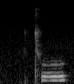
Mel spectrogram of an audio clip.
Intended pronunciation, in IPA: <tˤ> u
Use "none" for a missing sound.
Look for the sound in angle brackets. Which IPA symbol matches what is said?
tʰ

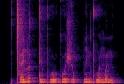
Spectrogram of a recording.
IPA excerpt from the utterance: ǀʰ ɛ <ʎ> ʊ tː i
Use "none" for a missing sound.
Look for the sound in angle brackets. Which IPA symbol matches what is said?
ʎ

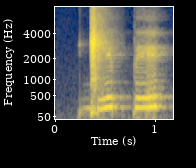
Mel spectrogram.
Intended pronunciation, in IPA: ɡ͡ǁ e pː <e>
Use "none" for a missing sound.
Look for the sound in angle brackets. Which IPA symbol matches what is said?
e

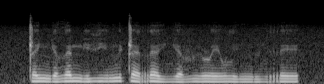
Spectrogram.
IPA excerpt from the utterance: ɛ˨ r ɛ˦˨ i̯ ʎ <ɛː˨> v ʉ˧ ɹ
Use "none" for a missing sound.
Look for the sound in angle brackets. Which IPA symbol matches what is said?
ɛ˨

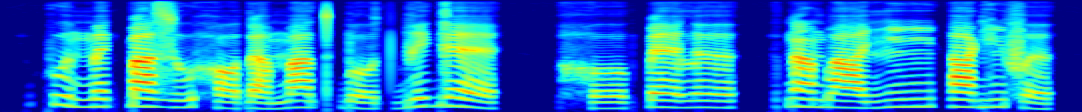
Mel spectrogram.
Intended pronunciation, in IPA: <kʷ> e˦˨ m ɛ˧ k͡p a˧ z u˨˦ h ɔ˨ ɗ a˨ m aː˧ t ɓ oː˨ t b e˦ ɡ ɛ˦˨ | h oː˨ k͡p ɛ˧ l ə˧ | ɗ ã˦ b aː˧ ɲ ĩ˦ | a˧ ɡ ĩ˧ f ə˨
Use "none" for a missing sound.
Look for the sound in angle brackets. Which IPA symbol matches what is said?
kʷ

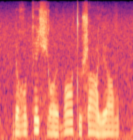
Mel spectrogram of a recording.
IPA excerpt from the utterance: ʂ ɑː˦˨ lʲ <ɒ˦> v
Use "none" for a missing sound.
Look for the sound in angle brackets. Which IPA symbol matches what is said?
ɒː˦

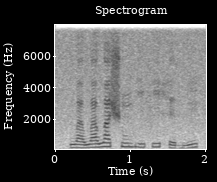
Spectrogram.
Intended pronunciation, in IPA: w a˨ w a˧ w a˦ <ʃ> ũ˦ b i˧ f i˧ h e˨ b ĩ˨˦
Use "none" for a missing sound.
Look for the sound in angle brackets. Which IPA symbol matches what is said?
ʃ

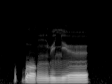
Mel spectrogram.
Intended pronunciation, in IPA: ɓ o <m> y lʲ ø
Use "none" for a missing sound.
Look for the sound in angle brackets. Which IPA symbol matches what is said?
ŋ͡m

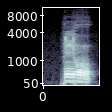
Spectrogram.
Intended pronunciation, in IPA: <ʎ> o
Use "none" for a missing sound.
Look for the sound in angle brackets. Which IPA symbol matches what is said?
ɲ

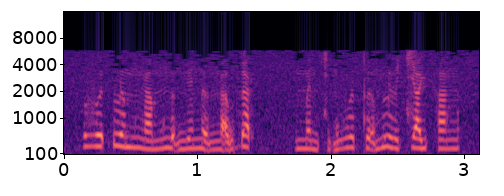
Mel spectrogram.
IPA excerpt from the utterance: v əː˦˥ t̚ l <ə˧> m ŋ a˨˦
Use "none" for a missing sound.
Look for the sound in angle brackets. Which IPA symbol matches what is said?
ə˧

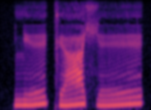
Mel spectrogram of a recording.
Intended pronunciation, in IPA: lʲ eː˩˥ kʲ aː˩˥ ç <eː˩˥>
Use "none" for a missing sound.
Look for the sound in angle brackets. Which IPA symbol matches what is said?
eː˩˥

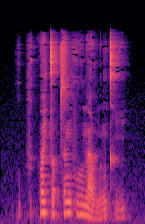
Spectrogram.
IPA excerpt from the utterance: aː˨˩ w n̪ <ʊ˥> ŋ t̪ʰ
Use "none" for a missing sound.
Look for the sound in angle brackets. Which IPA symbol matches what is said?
ʊ˨˥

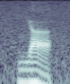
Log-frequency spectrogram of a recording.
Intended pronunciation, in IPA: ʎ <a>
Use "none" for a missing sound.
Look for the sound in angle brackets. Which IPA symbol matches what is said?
a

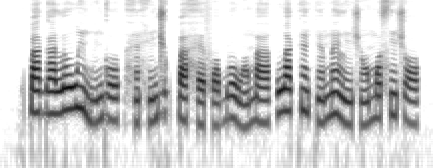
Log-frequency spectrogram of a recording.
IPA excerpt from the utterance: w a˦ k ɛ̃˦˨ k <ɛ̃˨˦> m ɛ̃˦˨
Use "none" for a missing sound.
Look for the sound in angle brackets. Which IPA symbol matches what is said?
ɛ̃˨˦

